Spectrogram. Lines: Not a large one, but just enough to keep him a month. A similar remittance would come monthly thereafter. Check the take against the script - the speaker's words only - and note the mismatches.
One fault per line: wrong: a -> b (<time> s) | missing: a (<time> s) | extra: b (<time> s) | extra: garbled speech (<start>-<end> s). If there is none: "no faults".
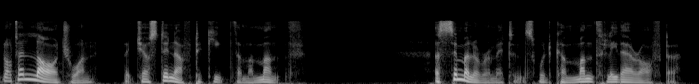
wrong: him -> them (2.3 s)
